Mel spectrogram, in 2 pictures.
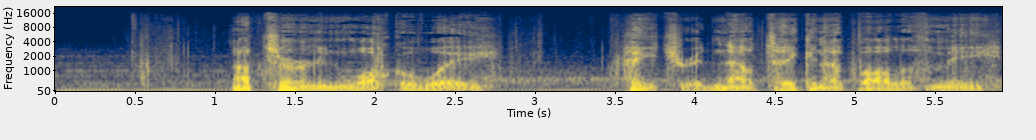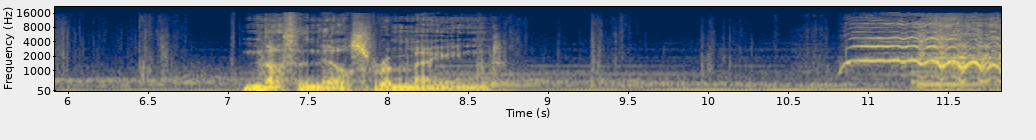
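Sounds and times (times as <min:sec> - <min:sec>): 
quiet low rumble: 0:00.0 - 0:10.8
speech: 0:01.1 - 0:02.8, 0:03.6 - 0:06.0, 0:07.1 - 0:08.8
horse whinnying: 0:10.8 - 0:11.8.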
